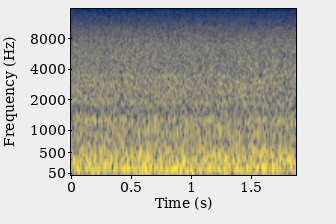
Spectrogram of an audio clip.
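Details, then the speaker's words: 2004 Toyota Tundra HVAC blower, new replacement motor on high speed, settling at about 9 A, a smaller draw than the worn old motor: steady, even rush of air with no ticking, rubbing or squeal. Normal blower operation, high speed. "well there you go so hi we're we're topping out and settling in right at 9 o and that's really what I hope to see is a smaller amp draw on this new motor"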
